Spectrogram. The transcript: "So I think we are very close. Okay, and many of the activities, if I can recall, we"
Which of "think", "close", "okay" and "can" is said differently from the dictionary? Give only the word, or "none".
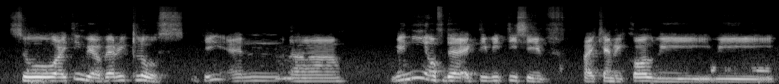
think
